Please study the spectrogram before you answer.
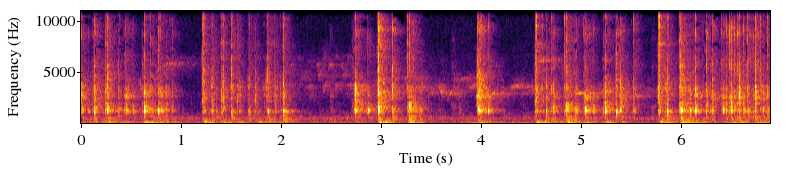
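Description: Both hands type rapidly with their fingertips on the plastic keycaps of a white, backlit RGB mechanical computer keyboard that sits on a desk with a padded wrist rest. Quick bursts of bright, crisp clacks come in clusters, separated by brief pauses. Each keystroke dies away almost at once.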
